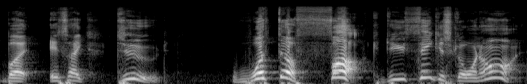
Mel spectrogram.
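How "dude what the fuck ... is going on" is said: high, loud, slowed-down disbelief; exasperated outburst. Real, not acted. Ranting about a pushy ex-hire, loud exasperated. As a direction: stretch it out in outraged disbelief.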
